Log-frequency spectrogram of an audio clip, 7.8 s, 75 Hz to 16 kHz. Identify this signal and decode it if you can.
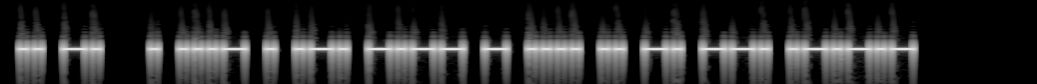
Morse code, heard as a keyed tone, about 22 wpm, 700 Hz. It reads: IN EVERYTHING.
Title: Sentences from Top 1600 Words 22wpm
